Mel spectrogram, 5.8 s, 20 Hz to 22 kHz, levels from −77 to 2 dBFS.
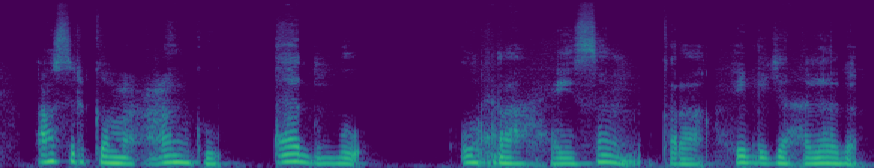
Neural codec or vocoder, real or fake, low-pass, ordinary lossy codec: codec, 44.1 kHz, 2.6 kbps, DAC; fake; none; none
